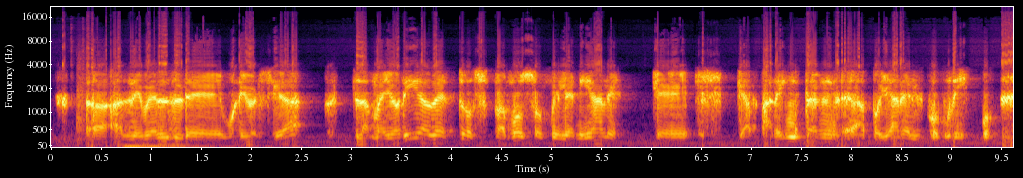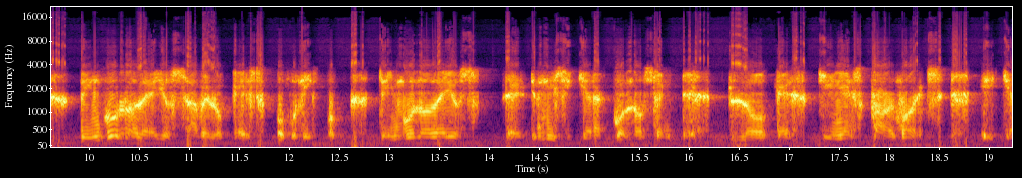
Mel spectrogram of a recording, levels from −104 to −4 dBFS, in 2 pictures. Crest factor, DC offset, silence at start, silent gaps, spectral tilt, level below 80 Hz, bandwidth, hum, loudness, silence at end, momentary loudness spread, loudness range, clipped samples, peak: 10 dB; under 0.1%; 0.05 s; none; -1 dB/octave; -50 dBFS; 16 kHz; none; -9 LUFS; 0 s; 6 LU; 2 LU; 0.3%; 0 dBFS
